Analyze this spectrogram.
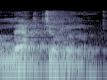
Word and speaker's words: lecturer: Giảng viên đọc là lecturer lecturer lecturer. Âm đây là âm chờ, mặc dù nó ghi là âm t nhưng mà chúng ta đọc là chờ, lecturer lecturer.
